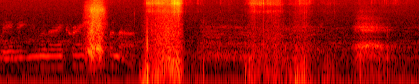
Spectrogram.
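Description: Several short, muffled bursts of sneezing, held back rather than released fully, with quiet room noise between them.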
